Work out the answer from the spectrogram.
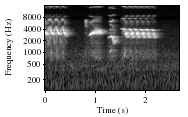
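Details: Eastern Towhee song, given to attract mates and defend territory: two clear, bright whistled notes dropping in pitch, then a fast ringing trill, the 'drink-your-tea' pattern, preceded by the tail of an earlier trill.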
